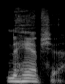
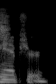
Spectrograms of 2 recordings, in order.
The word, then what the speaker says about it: New Hampshire: So now you say that you're from New Hampshire which is how Texans say that. Yeah. But when I'm in New Hampshire, they say it like it's one word.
